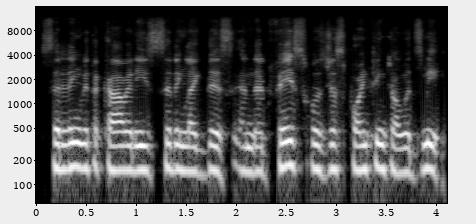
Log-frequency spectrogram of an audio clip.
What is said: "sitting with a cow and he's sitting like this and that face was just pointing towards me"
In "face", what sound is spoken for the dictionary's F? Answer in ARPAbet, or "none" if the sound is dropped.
F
